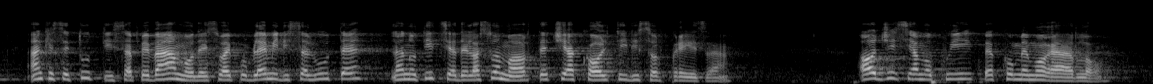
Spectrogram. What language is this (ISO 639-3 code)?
ita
